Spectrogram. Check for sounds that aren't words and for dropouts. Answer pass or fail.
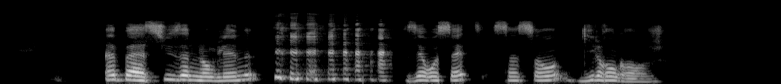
fail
